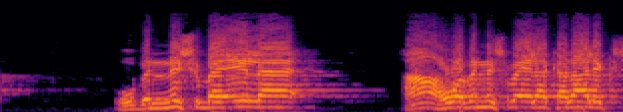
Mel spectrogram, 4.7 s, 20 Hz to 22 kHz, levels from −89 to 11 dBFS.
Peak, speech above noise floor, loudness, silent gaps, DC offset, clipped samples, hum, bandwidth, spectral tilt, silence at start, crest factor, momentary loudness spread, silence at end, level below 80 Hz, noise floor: -4 dBFS; 52 dB; -14 LUFS; none; under 0.1%; under 0.1%; none; 13.5 kHz; -4.5 dB/octave; 0 s; 12 dB; 8 LU; 0 s; -50 dBFS; -66 dBFS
